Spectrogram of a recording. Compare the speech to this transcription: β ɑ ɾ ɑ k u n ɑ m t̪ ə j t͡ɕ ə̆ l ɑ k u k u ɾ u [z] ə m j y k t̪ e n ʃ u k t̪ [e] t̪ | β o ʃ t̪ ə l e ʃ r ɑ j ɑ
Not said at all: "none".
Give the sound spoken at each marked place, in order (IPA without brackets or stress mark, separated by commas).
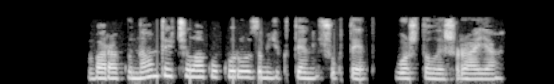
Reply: z, e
